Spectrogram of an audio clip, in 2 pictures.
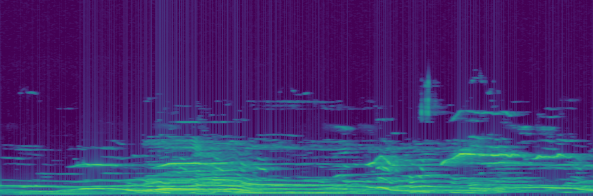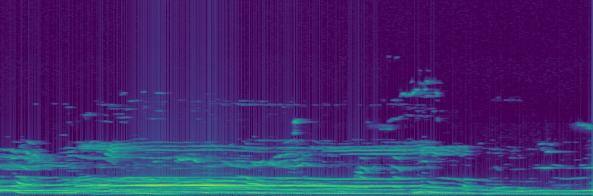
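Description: Arctic wolf pack howling in chorus: several voices overlap, each long howl gliding up and down in pitch, loudest about two seconds in and again around ten seconds in.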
